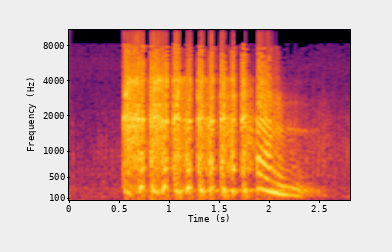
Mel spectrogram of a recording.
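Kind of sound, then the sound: human body sound, throat clearing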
